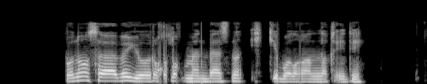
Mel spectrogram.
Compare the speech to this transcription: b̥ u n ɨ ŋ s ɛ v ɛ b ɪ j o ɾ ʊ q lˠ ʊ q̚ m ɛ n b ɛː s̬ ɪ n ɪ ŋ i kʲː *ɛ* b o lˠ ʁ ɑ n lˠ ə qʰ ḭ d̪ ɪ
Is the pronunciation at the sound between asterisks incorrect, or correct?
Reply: incorrect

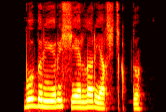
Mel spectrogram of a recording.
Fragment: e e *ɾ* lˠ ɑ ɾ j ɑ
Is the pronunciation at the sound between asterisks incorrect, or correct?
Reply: correct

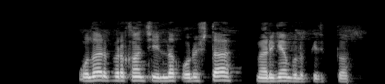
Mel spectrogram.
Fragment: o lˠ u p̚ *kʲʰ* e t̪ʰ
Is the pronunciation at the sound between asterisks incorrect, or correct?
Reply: incorrect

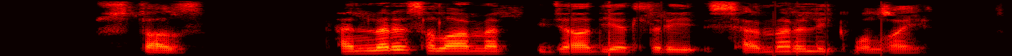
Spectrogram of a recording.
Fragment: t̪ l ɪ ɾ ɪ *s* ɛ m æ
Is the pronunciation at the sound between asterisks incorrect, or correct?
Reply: correct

